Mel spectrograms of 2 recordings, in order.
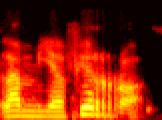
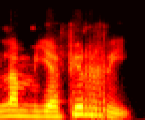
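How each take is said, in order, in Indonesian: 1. Kata ini berakhir dengan vokal a. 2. Kata ini berakhir dengan vokal i. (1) "Jadi harus difatahkan" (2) "Atau dikasrohkan"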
